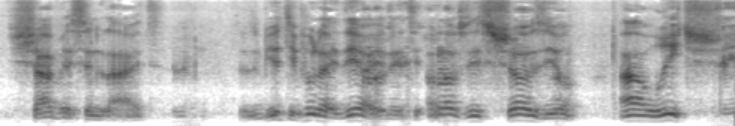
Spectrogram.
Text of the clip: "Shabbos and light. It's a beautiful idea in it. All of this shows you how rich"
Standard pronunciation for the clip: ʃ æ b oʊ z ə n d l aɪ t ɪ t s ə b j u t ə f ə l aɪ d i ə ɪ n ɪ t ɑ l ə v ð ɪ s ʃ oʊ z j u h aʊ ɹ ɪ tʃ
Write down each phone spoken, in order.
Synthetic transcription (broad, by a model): ʃ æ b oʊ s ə n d l aɪ t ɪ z ə b j u t ə f ə l aɪ d i ə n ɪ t ɑ l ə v ð ɪ s ʃ oʊ z j u h aʊ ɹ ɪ tʃ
